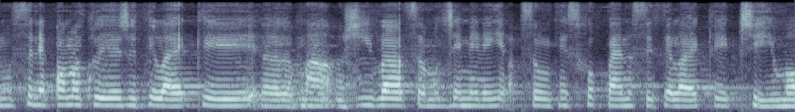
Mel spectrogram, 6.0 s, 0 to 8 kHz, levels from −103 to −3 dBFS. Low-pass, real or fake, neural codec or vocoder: 7.2 kHz; fake; codec, 24 kHz, 0.9 kbps, WavTokenizer, medium music audio release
